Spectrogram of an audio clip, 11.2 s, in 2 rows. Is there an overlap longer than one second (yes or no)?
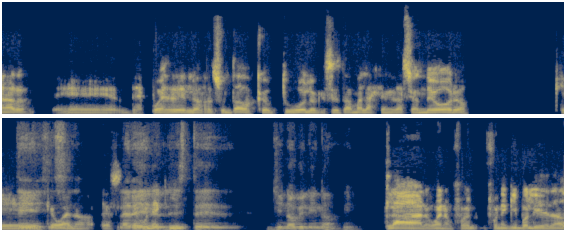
yes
